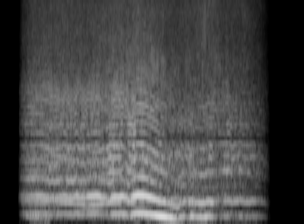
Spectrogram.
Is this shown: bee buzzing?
yes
